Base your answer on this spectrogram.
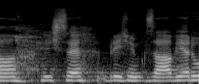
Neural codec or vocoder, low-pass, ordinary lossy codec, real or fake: codec, 44.1 kHz, 7.8 kbps, Pupu-Codec; 14.4 kHz; MP3, 64 kbps; fake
